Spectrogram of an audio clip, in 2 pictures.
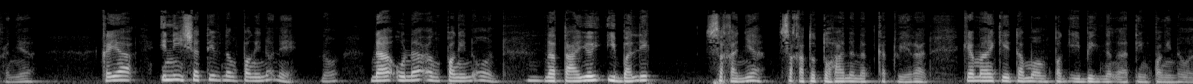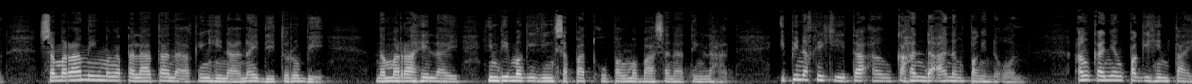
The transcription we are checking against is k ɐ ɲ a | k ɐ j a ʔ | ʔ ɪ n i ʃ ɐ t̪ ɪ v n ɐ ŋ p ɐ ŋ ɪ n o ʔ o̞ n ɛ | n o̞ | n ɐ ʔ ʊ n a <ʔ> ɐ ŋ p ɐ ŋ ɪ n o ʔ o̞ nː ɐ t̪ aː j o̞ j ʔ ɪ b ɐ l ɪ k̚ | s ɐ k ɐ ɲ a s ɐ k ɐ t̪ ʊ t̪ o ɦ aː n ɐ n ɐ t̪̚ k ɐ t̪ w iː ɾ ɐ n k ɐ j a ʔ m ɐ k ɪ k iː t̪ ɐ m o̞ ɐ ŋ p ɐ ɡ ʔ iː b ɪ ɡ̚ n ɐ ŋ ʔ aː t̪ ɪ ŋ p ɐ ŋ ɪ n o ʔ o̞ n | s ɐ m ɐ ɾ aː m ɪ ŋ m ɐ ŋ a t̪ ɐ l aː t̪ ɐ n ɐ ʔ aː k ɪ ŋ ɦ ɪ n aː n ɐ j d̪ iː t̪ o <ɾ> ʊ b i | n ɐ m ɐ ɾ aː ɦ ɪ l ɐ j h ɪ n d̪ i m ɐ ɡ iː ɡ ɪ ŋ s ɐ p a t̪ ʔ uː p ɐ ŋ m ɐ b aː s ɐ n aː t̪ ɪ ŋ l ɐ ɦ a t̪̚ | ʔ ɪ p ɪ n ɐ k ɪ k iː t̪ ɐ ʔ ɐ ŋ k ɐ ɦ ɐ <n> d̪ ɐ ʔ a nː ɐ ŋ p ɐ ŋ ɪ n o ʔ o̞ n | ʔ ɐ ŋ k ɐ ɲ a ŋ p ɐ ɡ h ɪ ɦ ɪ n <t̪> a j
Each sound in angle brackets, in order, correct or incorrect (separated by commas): correct, correct, correct, correct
